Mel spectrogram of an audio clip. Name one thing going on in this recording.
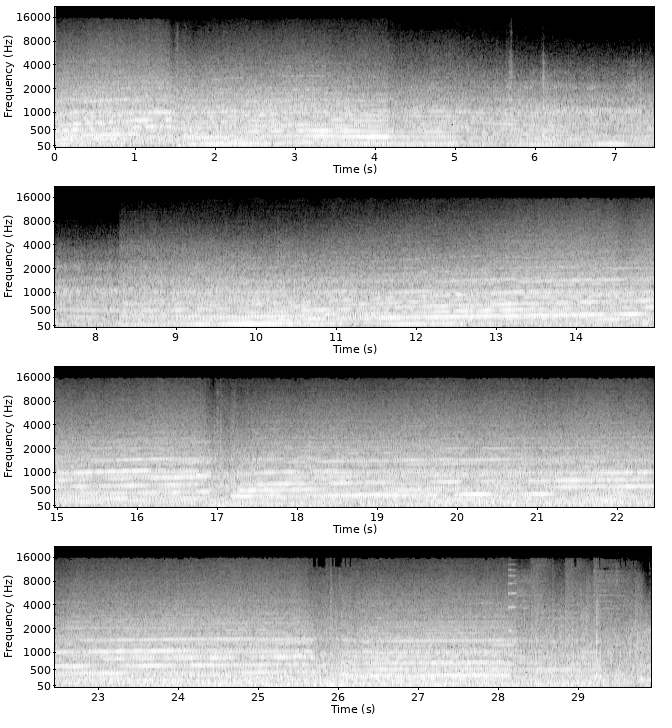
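A racing car engine roars steadily, its pitch rising and falling with gear changes.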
